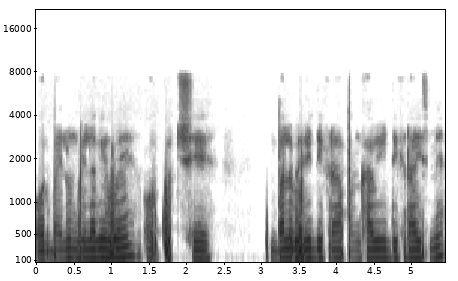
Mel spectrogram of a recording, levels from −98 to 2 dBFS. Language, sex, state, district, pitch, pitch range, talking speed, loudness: Hindi, male, Bihar, Jamui, 135 Hz, 130-140 Hz, 210 wpm, -18 LUFS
